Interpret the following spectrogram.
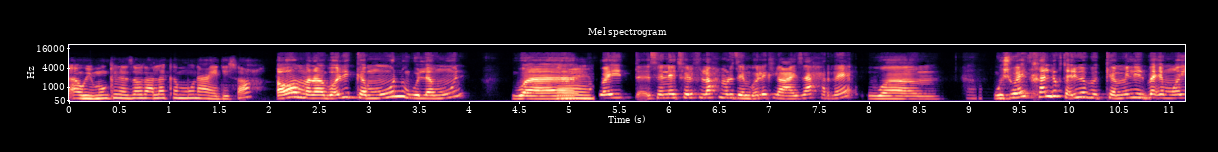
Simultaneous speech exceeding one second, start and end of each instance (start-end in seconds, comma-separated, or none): none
